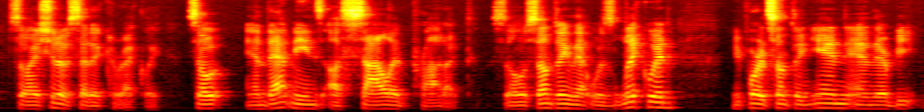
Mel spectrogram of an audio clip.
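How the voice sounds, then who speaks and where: Man, science teacher, recorded slide lesson, patient explanations, lowish voice. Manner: patient, explanatory, with frequent fillers.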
